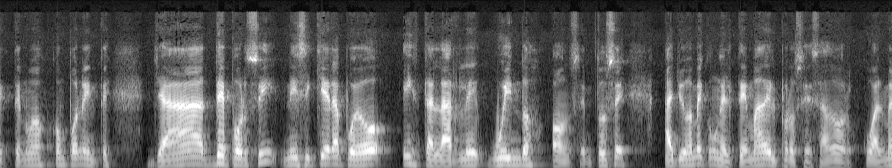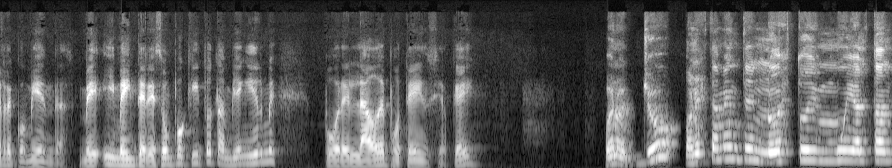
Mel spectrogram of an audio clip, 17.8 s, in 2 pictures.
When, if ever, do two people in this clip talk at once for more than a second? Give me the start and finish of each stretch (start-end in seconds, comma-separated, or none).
none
